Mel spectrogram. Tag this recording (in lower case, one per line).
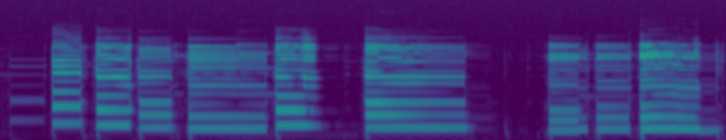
plucked string instrument
electric guitar
musical instrument
music
guitar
